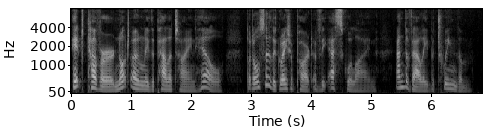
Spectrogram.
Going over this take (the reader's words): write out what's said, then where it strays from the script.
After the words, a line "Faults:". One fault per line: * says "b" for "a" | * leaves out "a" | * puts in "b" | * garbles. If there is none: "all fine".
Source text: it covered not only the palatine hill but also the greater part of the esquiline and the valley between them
it cover not only the palatine hill but also the greater part of the esquiline and the valley between them
Faults:
* says "cover" for "covered"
